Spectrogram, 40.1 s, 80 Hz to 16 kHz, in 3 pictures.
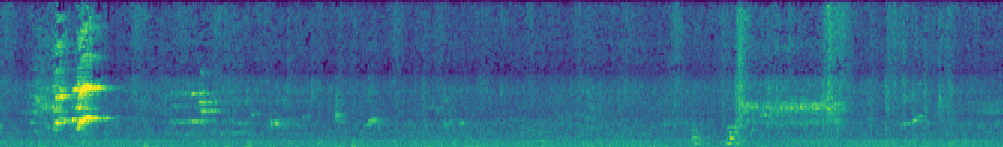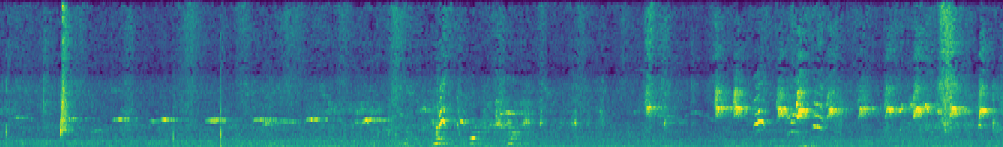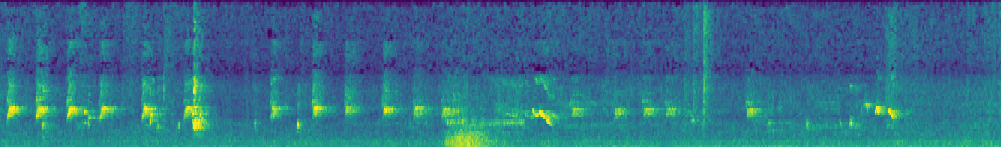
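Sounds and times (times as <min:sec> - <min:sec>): birds chirping: 0:00.0 - 0:40.0
low outdoor rumble: 0:00.0 - 0:40.0.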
